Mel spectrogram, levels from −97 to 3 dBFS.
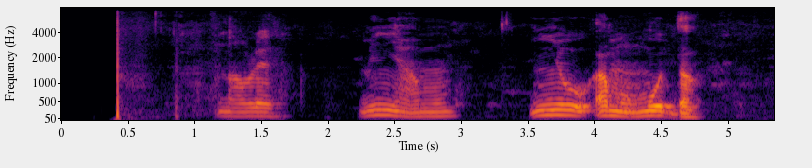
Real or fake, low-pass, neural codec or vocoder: fake; 7.2 kHz; vocoder, 44.1 kHz, 128 mel bands, Pupu-Vocoder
